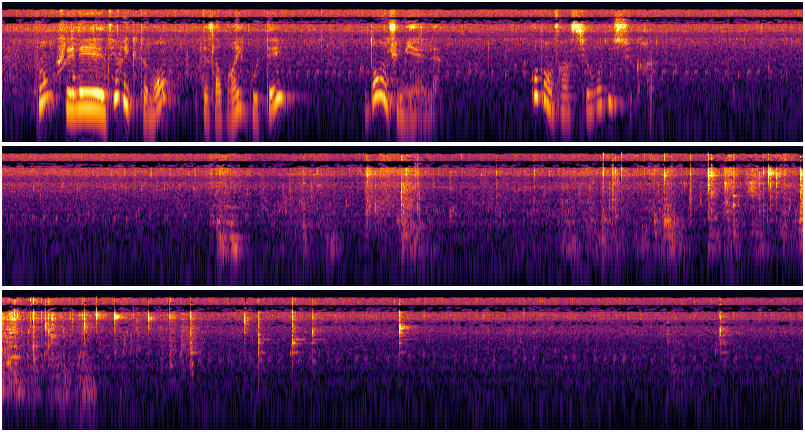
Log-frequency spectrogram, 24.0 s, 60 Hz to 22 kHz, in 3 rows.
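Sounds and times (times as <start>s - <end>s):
metal utensils scraping frying pan: 10.1s - 10.5s, 13.5s - 18.0s.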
